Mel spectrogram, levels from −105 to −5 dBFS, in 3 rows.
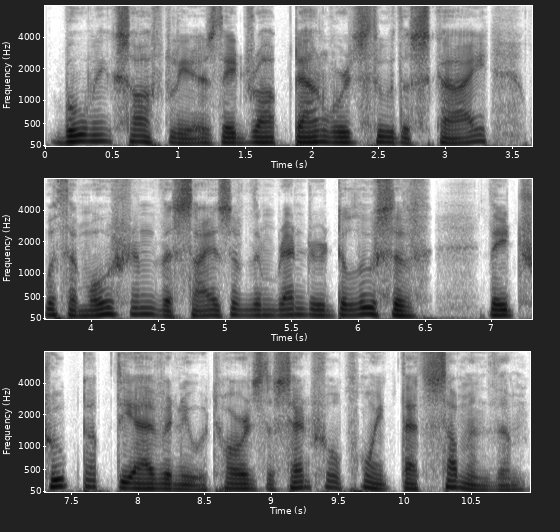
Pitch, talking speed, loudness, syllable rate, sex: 105 Hz, 165 wpm, -19 LUFS, 4.7 syllables/s, male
